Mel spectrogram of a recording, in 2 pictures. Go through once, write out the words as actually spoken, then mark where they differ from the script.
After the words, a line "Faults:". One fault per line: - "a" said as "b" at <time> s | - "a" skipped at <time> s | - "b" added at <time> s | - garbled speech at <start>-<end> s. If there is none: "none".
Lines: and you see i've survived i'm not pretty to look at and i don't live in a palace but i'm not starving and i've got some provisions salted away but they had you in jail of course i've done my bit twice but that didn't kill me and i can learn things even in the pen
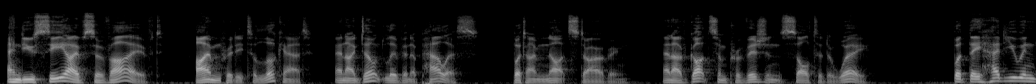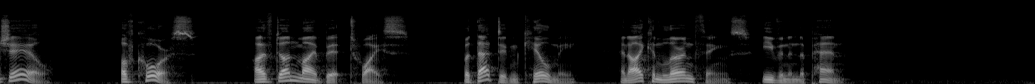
and you see i've survived i'm pretty to look at and i don't live in a palace but i'm not starving and i've got some provisions salted away but they had you in jail of course i've done my bit twice but that didn't kill me and i can learn things even in the pen
Faults:
- "not" skipped at 2.2 s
